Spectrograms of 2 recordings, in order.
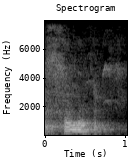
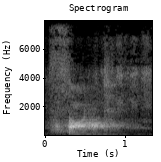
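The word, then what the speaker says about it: short: कहेगा सपोर्ट या फिर सोट, सोट सही नहीं है बल्कि क्या है, यस यस से सा हो गया और टा, शॉर्ट, क्या हो गया, सही का जो उच्चारण आएगा वो आएगा आपका शॉर्ट, क्या आएगा, शॉर्ट।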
